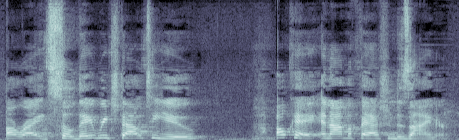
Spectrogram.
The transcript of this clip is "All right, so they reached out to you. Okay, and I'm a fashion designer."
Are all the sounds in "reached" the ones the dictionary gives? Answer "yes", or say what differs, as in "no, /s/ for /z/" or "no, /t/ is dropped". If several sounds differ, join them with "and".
yes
